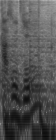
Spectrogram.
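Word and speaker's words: azijn: masih terbilang aman eh dari bahasa Belanda azin bacanya azujin jadi E itu artinya sebenarnya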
